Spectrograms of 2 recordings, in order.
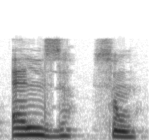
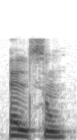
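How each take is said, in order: First: The final S of elles is pronounced. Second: The final S of elles is silent. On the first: The speaker calls it wrong. "I didn't say ils sont or elles sont" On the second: The speaker calls it right. "No, it's ils sont, elles sont"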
